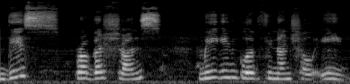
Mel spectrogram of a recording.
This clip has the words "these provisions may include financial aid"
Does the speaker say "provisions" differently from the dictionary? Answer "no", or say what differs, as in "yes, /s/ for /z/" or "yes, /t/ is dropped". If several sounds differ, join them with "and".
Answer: yes, /ʃ/ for /ʒ/ and /s/ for /z/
